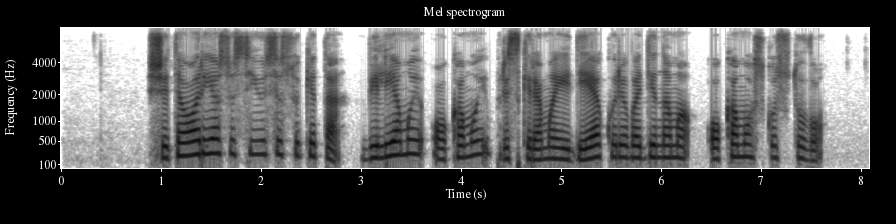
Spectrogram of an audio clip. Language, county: Lithuanian, Panevėžys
